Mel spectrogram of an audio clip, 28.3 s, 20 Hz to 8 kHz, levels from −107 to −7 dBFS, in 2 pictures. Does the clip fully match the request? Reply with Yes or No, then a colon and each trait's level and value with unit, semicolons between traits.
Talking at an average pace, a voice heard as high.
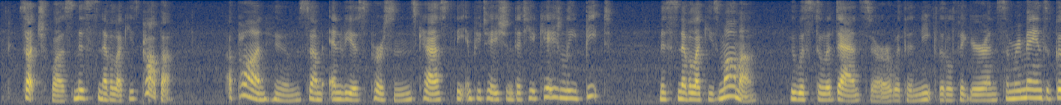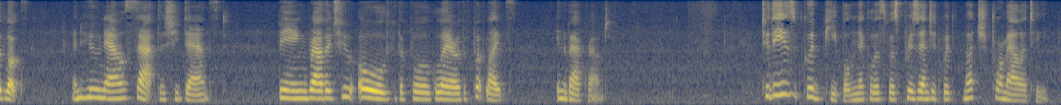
Yes: average, 145 wpm; high, 195 Hz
